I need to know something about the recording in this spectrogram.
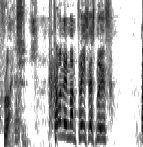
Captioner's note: clapping hands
